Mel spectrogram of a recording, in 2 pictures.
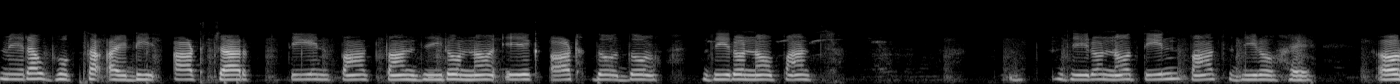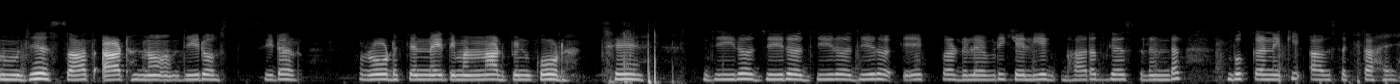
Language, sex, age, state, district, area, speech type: Hindi, female, 30-45, Uttar Pradesh, Sitapur, rural, read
